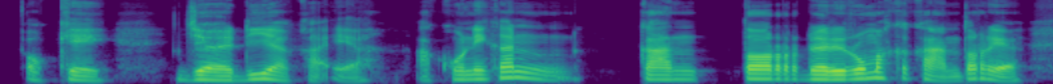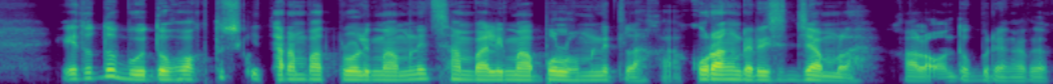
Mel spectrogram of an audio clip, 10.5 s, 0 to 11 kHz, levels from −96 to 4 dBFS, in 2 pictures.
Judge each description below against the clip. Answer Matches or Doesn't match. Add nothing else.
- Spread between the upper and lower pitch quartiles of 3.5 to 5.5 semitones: Doesn't match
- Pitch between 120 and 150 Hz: Matches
